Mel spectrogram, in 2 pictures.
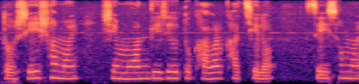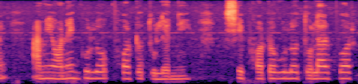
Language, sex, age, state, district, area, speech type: Bengali, female, 45-60, West Bengal, Nadia, rural, spontaneous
